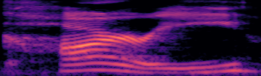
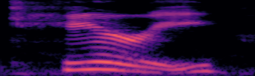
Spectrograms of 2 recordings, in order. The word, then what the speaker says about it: carry: And also in foundations, I have learned that when I see AR, it says R. But when we say this word, we don't say carry, we say carry. So this AR sound changes a little bit with this tricky word.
